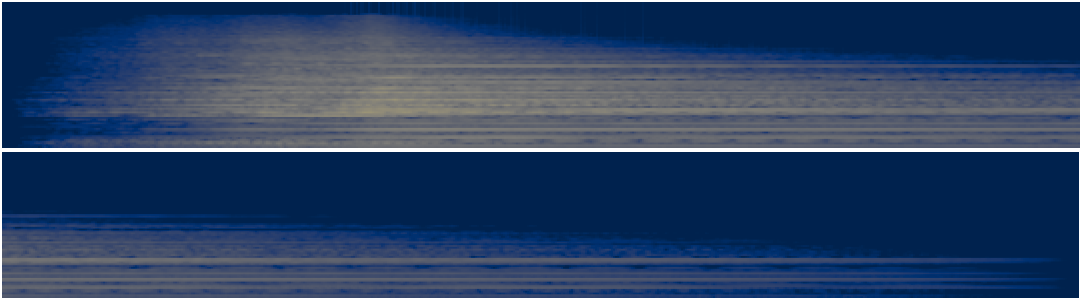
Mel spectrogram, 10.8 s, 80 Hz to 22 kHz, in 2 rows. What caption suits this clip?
Bowed cymbal recorded with Rode NT 5 Mics in the Studio. Editing with REAPER.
